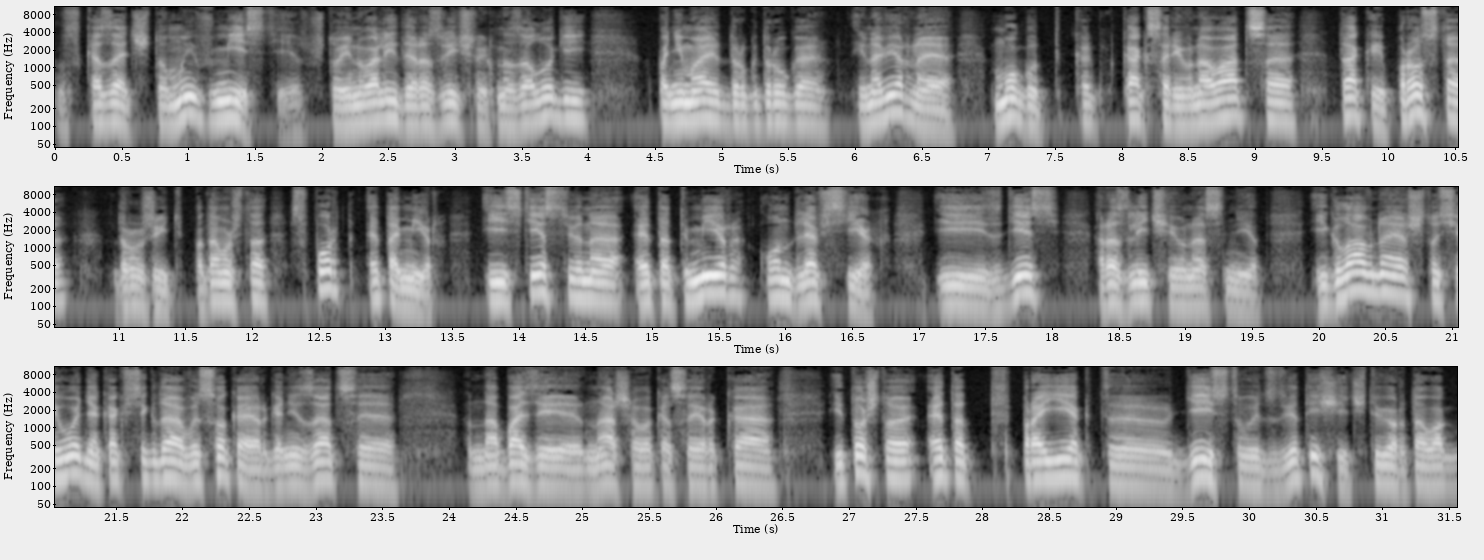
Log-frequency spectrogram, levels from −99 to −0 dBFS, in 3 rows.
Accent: native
